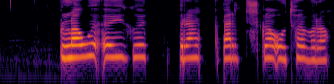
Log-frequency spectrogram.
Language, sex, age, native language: Icelandic, male, 8, Icelandic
